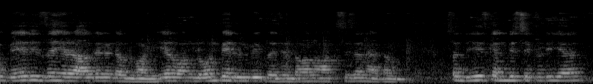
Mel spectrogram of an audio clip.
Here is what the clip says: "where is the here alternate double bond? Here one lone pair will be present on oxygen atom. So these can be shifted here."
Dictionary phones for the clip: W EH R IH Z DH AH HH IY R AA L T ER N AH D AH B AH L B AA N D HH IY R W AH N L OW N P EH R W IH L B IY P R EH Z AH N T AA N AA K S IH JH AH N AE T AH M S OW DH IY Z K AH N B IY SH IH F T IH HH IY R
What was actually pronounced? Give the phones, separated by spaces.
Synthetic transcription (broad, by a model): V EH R IH Z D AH HH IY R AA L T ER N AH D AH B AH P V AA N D HH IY R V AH N L OW N P EH R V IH L B IY P R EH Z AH N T AA N AA K S IH JH AH N AE T AH M S OW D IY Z K AH N B IY S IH T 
